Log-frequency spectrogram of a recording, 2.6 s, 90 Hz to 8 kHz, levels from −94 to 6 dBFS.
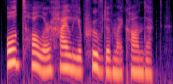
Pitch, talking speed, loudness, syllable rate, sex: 200 Hz, 160 wpm, -18 LUFS, 5.2 syllables/s, female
